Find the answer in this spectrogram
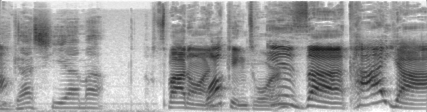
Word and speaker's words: Izakaya: Izakaya. Izakuya.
